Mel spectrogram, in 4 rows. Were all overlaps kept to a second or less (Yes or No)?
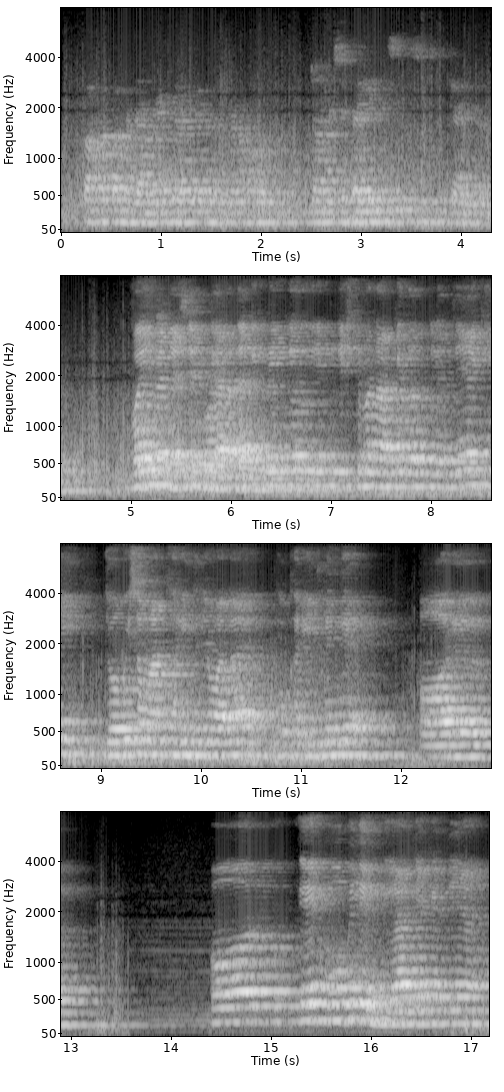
No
